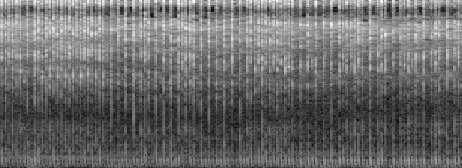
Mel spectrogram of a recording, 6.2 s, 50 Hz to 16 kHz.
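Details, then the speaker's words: 1937 Maytag Model 92 single-cylinder two-stroke, running before cosmetic cleanup and repaint, needing no mechanical or ignition work: rapid even popping beat holding steady, no misfires or stumbles; running healthy. "Real quick before you leave me, I'll go ahead and fire this up for you real quick so you can see how it runs."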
